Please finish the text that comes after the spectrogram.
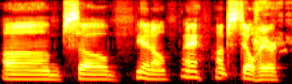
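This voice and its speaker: A man appearing as a writer guest on a podcast, speaking in a wry, halting way with many fillers. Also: medium pitch, smooth. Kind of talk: casual conversational interview.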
